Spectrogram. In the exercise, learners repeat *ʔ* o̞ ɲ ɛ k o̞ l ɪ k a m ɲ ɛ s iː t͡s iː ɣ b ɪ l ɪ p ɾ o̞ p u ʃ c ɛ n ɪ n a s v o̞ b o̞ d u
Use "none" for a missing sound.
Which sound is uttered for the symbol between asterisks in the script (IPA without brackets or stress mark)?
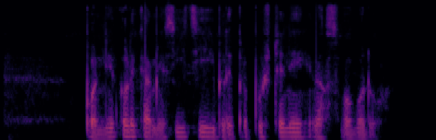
p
